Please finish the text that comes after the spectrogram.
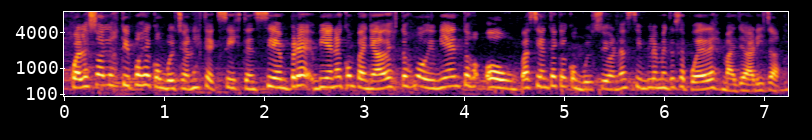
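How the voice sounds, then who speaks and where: A woman's voice: high voice, fairly quick, few pauses, darkish tone, slight background noise. A woman, a TV presenter asking brief, direct interview questions.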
